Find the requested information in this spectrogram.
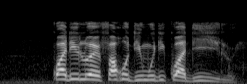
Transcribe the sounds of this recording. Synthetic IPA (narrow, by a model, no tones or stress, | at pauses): kwadilwefaχʊdimʊdikʼwadiːlwe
